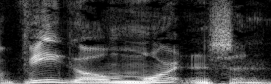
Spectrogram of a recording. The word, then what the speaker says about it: Viggo Mortensen: Viggo Mortensen.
